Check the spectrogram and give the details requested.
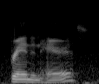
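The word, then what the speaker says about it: Hoerres: Can you say his name right? Brandon Harris. Are you talking about Brandon? H O E R R E S. Brandon Harris. There's no A in that. Brandon Harris.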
